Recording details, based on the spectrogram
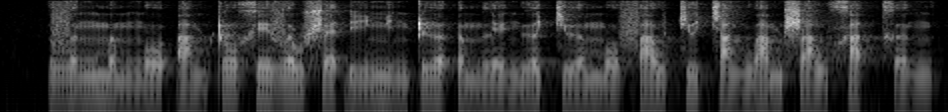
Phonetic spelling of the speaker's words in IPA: v ə˧˥ ŋ m ə˨˩ m ŋ o˨˩ ʔ a˨˩˨ m ʈ o˧ x e˧ v ə˧ w ʂ ɛ˨˩ ɗ i˨˩˦ ɲ i˨˩ ŋ ʈ ɨ˧ ə̯ ʔ ə˨˩ m l e˨˩˨ ŋ ɨ˧ ə̯ c ɨ˨˩˦ ə̯ m o˨˩˨ f a˧˥ w c ɨ˧ c a˨˩˨ n w a˧˥ m ʂ a˨˩˦ w x a˦˥ t̚ x ə˨˩ ŋ

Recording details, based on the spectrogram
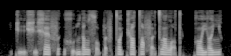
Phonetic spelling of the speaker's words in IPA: k ḭ x ḭ x ɛ f | x ṵ ʎ ɾʲ ɛ ʎ sˤ ṵ p ḭ f t ɔ kʲ ʌ tˤ ʌ f ə̰ t l ʌ lˠ ṵ tˤ kː ɔ j ʌ ʎ

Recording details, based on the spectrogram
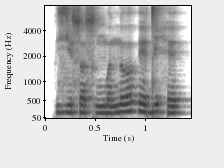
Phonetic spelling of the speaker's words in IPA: zʲ u s o s ʊ ŋ͡m ʊ n ʊ | ɪ d i h ɪ

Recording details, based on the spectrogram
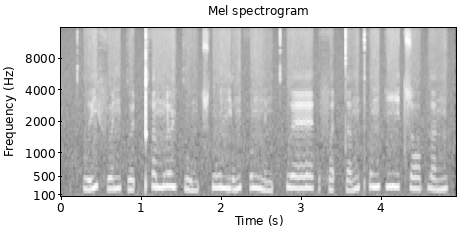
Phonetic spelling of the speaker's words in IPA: kʷʰ e˨˥ j f ɵ˨˧ n k ɵ˨ t̚ kʰ ɐ˥ m l ɵ˥ ɥ k uː˨˩ m t͡sʰ uː˧ n j ʊ˨˥ ŋ h ʊ˧ ŋ n̪ ɪ˨˩ ŋ kʷʰ ɛː˥ | f ɐ˨˥ t̚ t̪ ɐ˨˥ ŋ pʰ ʊ˥ ŋ k iː˥ t͡s ɔː˧ k̚ ɐ˧ ŋ

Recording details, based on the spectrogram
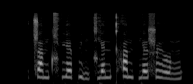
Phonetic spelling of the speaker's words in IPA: ʈ͡ʂ a˧˥ n t͡ɕʰ ɥ ɛ˧˥ p y̰˨˩ n t͡ɕ j ɛ˧˥ n kʰ a˥˩ n p j ɛ˥ ʂ ɻ̩˥˩ ɤ˧˥ ŋ

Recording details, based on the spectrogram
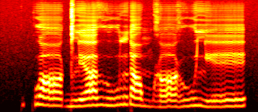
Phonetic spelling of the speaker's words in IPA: kʷ ɑː˥˩ ɡ lʲ a˧˥ ð u˧˥ l ɾ ɑ˥˩ m ɣ ɑ˩˧˩ ɣ u˧˥ lʲ eː˧˥

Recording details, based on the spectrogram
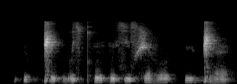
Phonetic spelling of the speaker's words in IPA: ʔ y kʷ ǁ æ̃ kʷ ɡʷ ɯ sʲ kʷʰ ɑ̃ kʷ ũ sʲ o sʲ ʃ æ v o | y ɡ͡ǁ æ

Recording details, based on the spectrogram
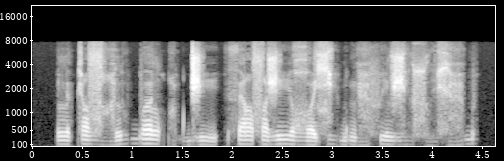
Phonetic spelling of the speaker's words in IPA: l ə k i zˤ æ̤ l ṳ b ʌ l qʷ ə̤ b d͡ʒ i | θ æ sˤ ə ʒ i ʁʷ ɛ ɕ i̤ b ŋ æ̤ f i l ʒ i̤ sʷ i̤ x æ̤ b

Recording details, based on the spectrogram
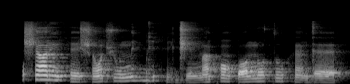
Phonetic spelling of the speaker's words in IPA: ʃ ã˦ ɾ ĩ˧ h e˨ ʃ ɔ̃˨˦ ʃ u˧ n i˦ ɡ͡b i˧ h i˨ d͡ʒ e˨ n ã˨˦ k ɔ̃˦˨ k͡p ɔ˨˦ n o˦ t u˧ h ɛ̃˨ ɡ ɛ˨

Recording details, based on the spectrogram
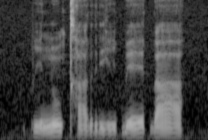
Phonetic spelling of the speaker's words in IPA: p i˨ n ũ˦ kʰ a˨ r j i˨ ɓ eː˦ ɗ a˦

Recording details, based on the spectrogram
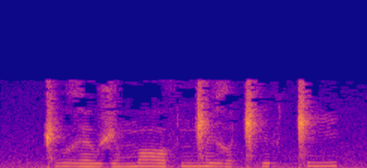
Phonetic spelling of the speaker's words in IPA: ɡ͡ǁ ʊ ɣ ɛ u̯ ʒ ə m ɒː θ ŋ͡ǁ ɪ ɣ ʌ ǁʰ i θ ǁ i

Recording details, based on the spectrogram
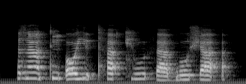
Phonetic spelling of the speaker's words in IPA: z ã˦˨ t ĩ˦˨ ʔ ɔ˦ j ɪ˦ ʔ tʰ ä˦ ʔ t͡ɕ u˦ θ ä˨ b o˦ ʃ ä˦ ʔ

